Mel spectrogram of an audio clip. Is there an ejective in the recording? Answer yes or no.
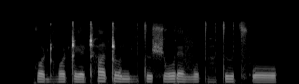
yes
